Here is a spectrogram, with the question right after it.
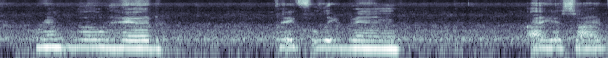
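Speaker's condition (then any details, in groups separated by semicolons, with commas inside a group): Cerebral palsy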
